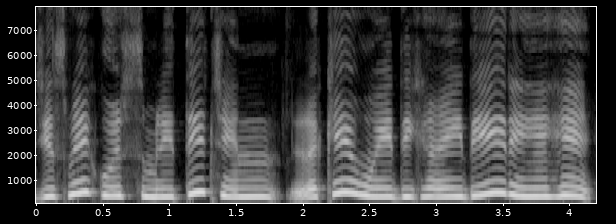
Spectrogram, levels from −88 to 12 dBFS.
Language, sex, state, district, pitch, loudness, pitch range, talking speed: Hindi, female, Himachal Pradesh, Shimla, 345 Hz, -10 LUFS, 335-405 Hz, 145 wpm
